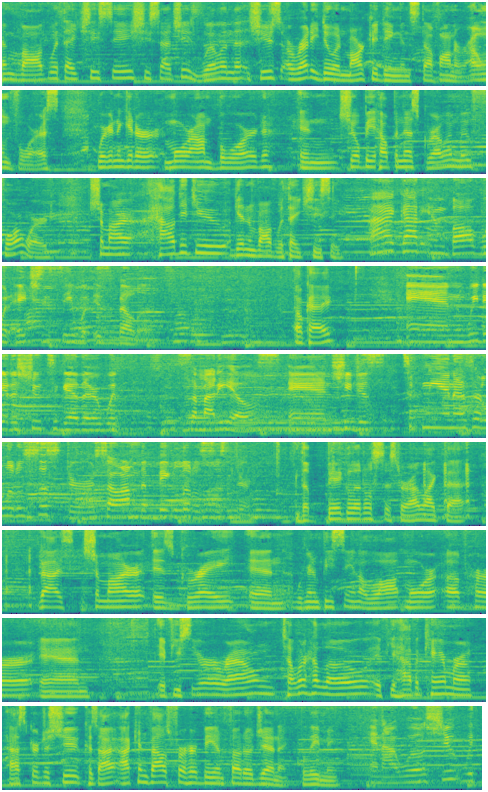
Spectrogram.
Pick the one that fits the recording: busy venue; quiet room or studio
busy venue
